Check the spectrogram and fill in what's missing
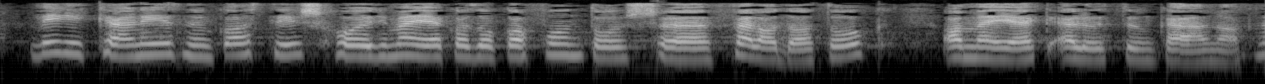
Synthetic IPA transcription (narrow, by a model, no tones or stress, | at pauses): ʋeːɡikːɛlneːznyŋkɒst̪iʃho̞ɟmɛjɛkɒzo̞kɒfo̞nt̪o̞ʃfɛlɒd̪ɒt̪o̞k | ɒmɛjɛkɛløːt̪ːyŋkaːlnɒk̪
